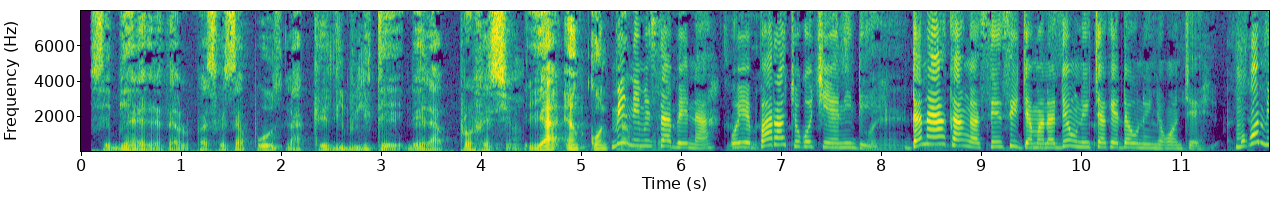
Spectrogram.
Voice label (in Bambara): magazine bamanankan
